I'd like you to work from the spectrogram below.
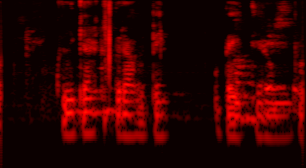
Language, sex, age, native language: Icelandic, male, 11, Icelandic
